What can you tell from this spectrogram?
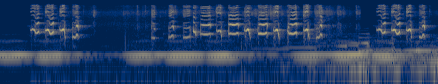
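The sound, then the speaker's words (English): A bird named Rigo squawks in loud, shrill bursts of rapid squeaky calls, coming in clustered runs with brief pauses, over a steady low droning hum. “Rigo is a bird.”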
